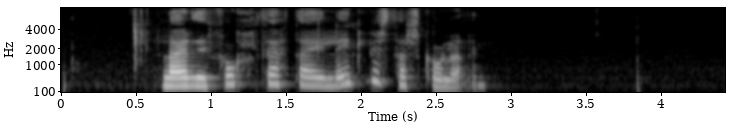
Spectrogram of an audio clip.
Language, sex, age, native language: Icelandic, female, 18-19, Icelandic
